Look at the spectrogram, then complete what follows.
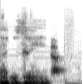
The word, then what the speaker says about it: nitazene: When we look at the demographics of the, nitazeene? Is that am I pronouncing it right? Yeah. Mm-hmm. Nitazeene. It's spelled Nitazene.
